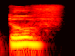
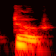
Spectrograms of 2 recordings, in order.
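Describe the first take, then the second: First: The word ends with a v sound. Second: The word ends on a vowel, without v. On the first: This is the older pronunciation, no longer used. "The Dove pronunciation has gone" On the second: This is how it is said in Scotland now. "so it's just do"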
